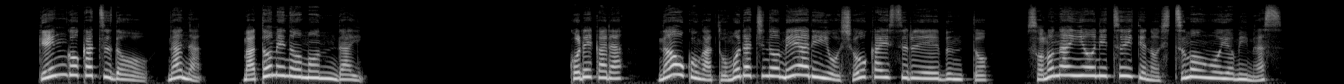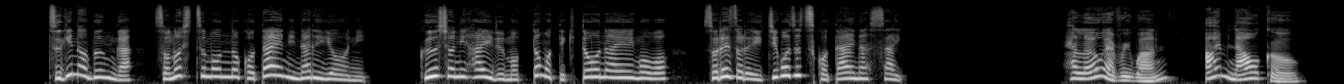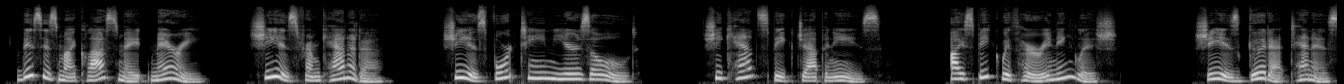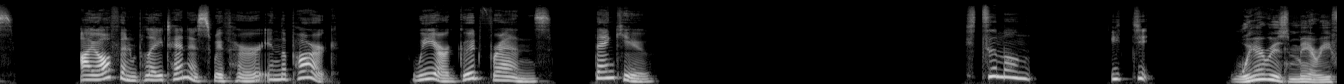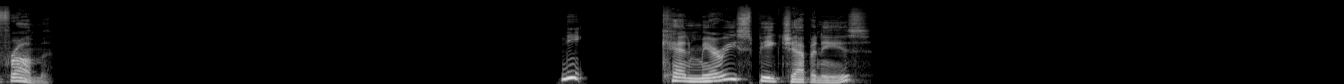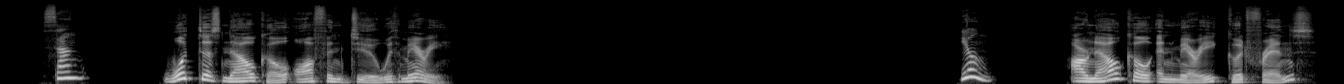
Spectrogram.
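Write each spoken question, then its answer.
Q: Where is Mary from?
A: She is from Canada.

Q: Can Mary speak Japanese?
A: No, she can't.

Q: What does Naoko often do with Mary?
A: She often plays tennis with Mary in the park.

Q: Are Naoko and Mary good friends?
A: Yes, they are.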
